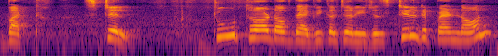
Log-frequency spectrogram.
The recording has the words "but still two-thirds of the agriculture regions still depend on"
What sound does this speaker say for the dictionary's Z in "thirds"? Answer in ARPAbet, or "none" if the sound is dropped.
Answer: none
